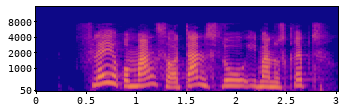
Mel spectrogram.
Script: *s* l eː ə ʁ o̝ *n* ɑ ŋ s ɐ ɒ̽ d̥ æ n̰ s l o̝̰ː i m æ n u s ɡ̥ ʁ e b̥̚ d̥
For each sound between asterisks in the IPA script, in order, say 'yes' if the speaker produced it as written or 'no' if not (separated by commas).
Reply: no, no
